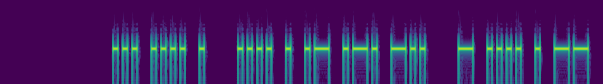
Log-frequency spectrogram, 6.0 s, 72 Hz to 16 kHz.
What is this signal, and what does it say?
Morse code, heard as a keyed tone, about 25 wpm, 700 Hz. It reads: SHE HEARD THEM
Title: Sentences from Top 1300 Words 25wpm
